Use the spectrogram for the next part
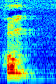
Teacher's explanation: Idhar itu artinya jelas, safawi itu huruf yang keluar dari safawi itu ya huruf yang keluar dari 2 bibir. Huruf mimnya itu dibaca jelas, hum, jangan hum, jangan, tapi dijelaskan huruf mimnya. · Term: idhar safawi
